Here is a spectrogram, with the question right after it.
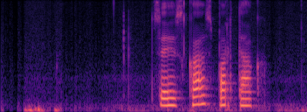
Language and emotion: Russian, neutral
